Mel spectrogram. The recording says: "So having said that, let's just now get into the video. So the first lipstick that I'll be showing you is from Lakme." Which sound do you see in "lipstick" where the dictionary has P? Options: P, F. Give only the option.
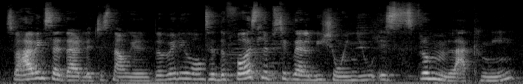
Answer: P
